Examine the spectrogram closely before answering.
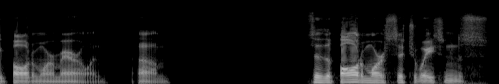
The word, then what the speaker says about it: Maryland: Whereas I'll say, I live in Baltimore, Maryland, or sometimes I'll say, I live in Essex, Maryland. And no, it's not Maryland. No, it's Maryland. That's how we pronounce it.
